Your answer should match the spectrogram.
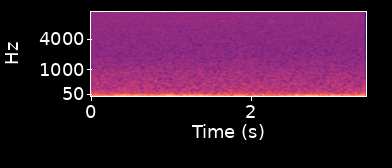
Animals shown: forest ambience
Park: Hubbard Brook Experimental Forest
